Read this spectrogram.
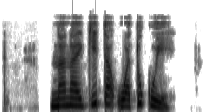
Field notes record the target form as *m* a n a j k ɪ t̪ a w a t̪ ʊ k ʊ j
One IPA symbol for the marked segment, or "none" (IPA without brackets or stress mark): n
